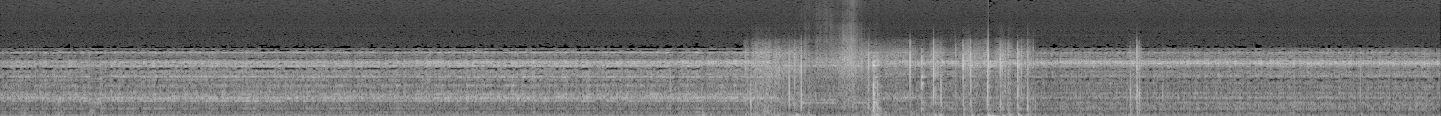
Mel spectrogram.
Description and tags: Contact mic recording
